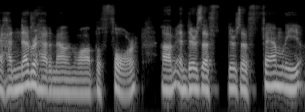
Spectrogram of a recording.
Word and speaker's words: Malinois: And so the word is a French word, so it's spelled Malinois. The French, in French, you say Malinois, right? A lot of people videos that say Malinois, which is not Malinois.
